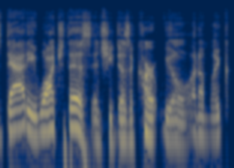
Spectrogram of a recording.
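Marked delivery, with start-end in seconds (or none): 0.0-1.2 lightly voiced child, higher and slower; a hint of an excited child; kid's voice. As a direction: call out like a kid showing off. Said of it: "the kid in the background says".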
